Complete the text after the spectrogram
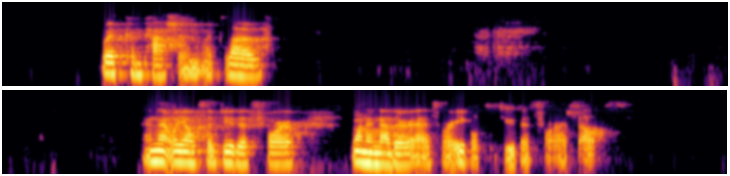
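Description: A woman speaks calmly and softly into a close microphone.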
